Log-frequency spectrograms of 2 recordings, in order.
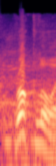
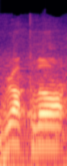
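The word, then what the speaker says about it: Wrocław: in a rock load I can't pronounce it properly because I don't speak Polish but we're in Wroclaw Wroclaw that's it with Wroclaw an amazing rum fest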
